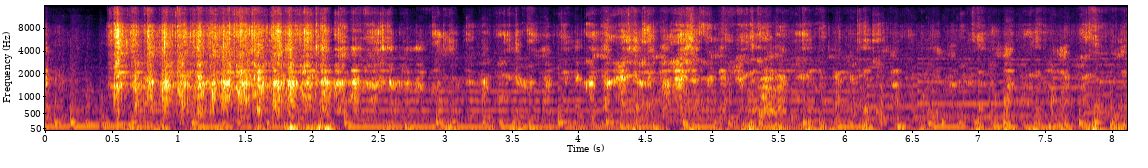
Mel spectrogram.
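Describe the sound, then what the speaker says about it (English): A rum cocktail with crushed ice is shaken hard in a shaker, a dense, rapid rattling scrape that starts sharply and continues for several seconds, gradually easing. "Then give it a quick shake."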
